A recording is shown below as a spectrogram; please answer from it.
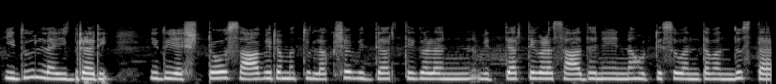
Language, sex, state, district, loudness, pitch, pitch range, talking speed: Kannada, female, Karnataka, Belgaum, -16 LUFS, 265 Hz, 255-275 Hz, 125 wpm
